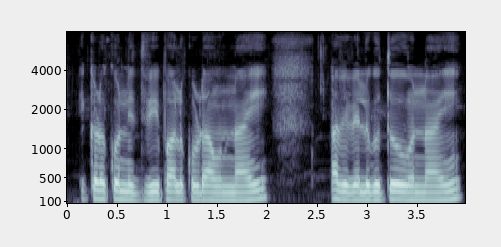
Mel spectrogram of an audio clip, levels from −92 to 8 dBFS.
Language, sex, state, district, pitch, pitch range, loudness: Telugu, male, Telangana, Hyderabad, 125 Hz, 125-130 Hz, -13 LUFS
